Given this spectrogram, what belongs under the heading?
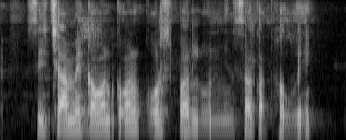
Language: Bhojpuri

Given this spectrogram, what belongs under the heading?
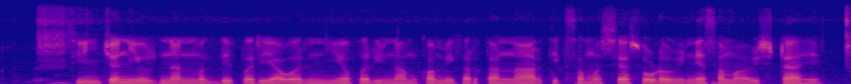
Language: Marathi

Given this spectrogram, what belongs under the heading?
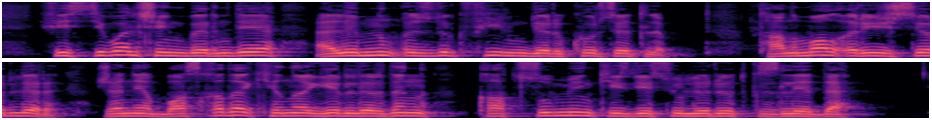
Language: Kazakh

